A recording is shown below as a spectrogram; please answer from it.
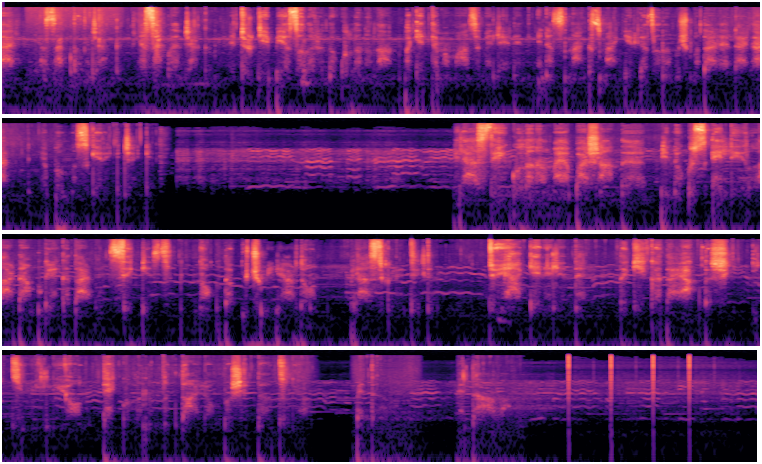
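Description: A woman whispering close to the microphone over music, with frequent sharp clicks and crackles. About nine seconds in it drops for some three seconds to a quieter, thinner pitched sound, then the whispering and crackles return.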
